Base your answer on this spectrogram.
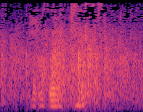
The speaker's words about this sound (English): He's made so much progress this year. So I wanted to give him a round of applause.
